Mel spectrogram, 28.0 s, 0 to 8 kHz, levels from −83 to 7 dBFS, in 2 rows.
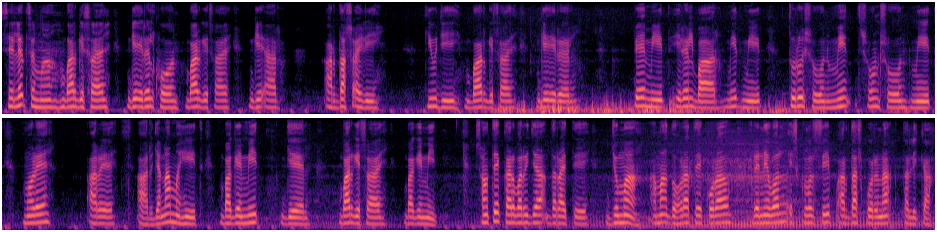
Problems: constant background noise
